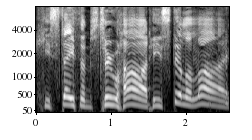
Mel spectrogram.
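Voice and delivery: high, loud, slow incredulous wail; hammed-up delirious outcry, words stretched out; mock delirium. Reviewer reading out his delirious notes, mock frantic. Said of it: "started getting slightly delirious".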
